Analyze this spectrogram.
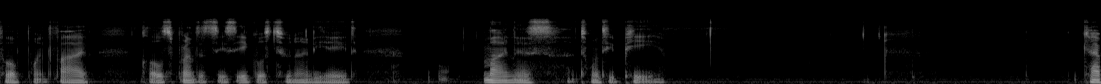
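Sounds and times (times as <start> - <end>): person speaking: 0.0 - 3.6, 4.4 - 6.8
low steady hum: 0.0 - 11.0.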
